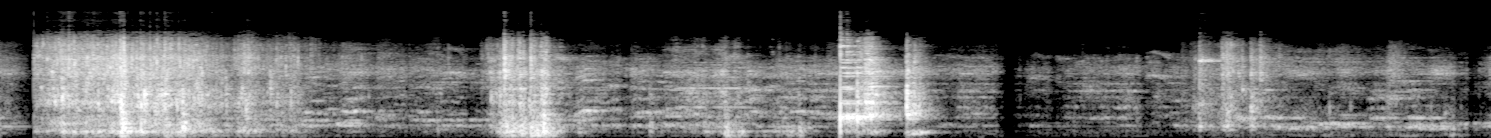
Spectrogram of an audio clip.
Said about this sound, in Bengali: এবার আমরা এটাকে ভালো করে জল ঝরিয়ে নেব।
